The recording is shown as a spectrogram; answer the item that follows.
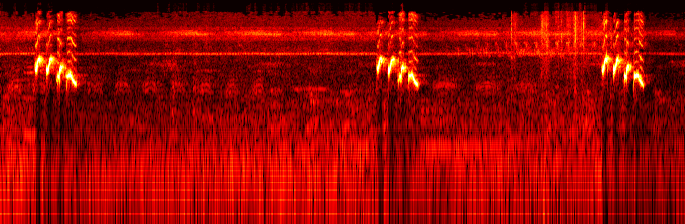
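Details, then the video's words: Female red-whiskered bulbul calling in a cage, used to stimulate other birds to sing: three bursts of four quick, clear, descending whistled notes, each phrase under a second, spaced several seconds apart over faint background hiss. "นกหัวจุก birds - เสียงนกตัวเมียร้องในกรงดีมาก กระตุ้นเสียงนกร้องแรง"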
